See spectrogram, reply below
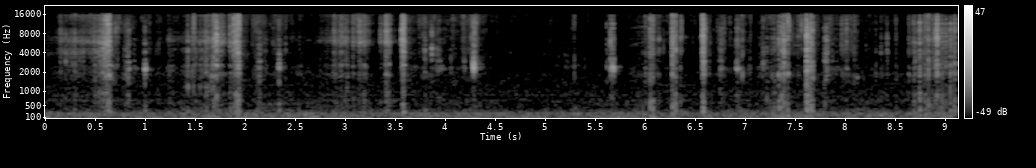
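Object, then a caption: Bar of soap shaved with a blade. A solid oval white-cream bar of dry Nevskaya Kosmetika soap, held in the palm, is shaved with a utility knife blade. Repeated short, crisp scraping and crackling strokes come out bright and dry, with very little ring, over a faint steady low hum.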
